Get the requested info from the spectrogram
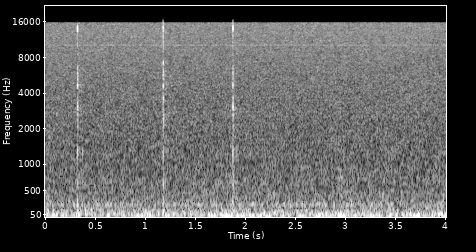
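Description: Faint steady room hiss with three faint, short clicks in the first two seconds, a computer mouse being clicked as a mask is dragged on screen.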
